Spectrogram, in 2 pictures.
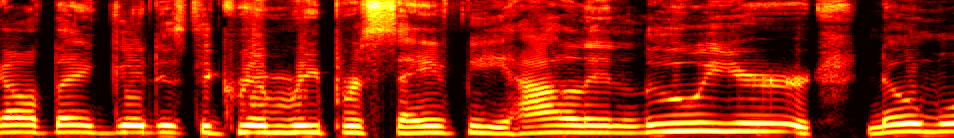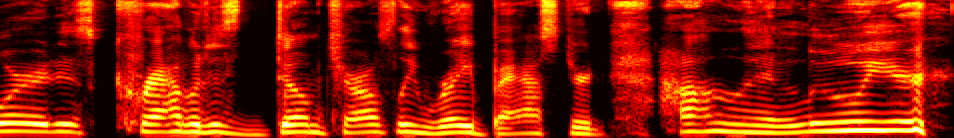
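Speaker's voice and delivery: a hammed-up hallelujah of relief; mock relief. Imagined celebrity rejoicing that the Reaper saved him, mock jubilant. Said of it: "He was like".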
